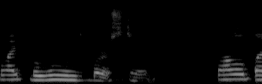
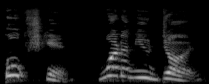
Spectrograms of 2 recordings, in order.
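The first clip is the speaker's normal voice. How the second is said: much louder, stern scolding; 4 semitones higher, 11 dB louder than usual. A narrator's reading. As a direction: scold him like a cross parent. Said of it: "spoke in a stern voice".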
